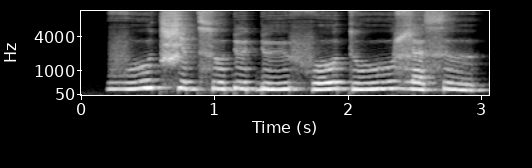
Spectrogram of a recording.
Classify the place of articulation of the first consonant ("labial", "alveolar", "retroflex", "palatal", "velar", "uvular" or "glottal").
labial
